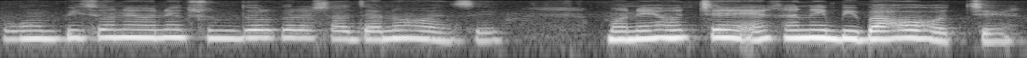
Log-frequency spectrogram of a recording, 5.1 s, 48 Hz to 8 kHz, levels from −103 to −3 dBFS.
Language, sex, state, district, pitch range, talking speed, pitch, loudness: Bengali, female, Assam, Hailakandi, 255-280 Hz, 140 wpm, 270 Hz, -15 LUFS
